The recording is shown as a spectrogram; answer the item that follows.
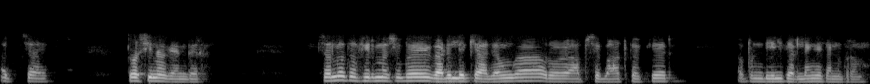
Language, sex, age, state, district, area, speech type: Hindi, male, 18-30, Rajasthan, Ajmer, urban, conversation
